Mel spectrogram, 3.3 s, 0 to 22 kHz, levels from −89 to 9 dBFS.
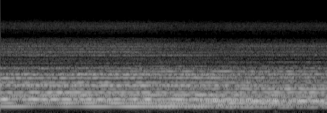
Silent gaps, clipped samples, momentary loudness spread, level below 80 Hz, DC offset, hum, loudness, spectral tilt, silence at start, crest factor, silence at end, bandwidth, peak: none; under 0.1%; 1 LU; -76 dBFS; under 0.1%; none; -24 LUFS; -5 dB/octave; 0 s; 12 dB; 0 s; 10 kHz; -12 dBFS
